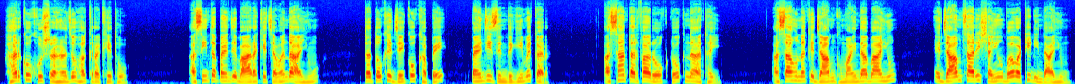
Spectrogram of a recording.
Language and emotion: Sindhi, neutral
